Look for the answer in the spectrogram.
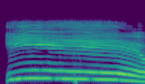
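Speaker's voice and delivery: put-on a high, drawn-out childish "Ew"; mock disgust. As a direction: act out a kid grossed out by the idea. Son's disgusted reaction voiced.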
